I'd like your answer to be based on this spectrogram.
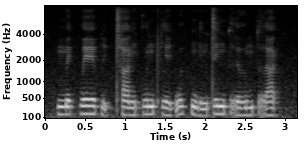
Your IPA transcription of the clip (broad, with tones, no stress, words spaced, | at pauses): me˦˥k̚weː˥˩ pi˨˩ʔ tʰa˧ŋ ku˦˥npʰli˨˩ʔwɯ˥˩k̚ ŋi˩˦nti˥˩nprɯː˦˥mpra˥˩k̚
